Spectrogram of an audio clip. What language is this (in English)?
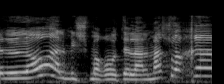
Hebrew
